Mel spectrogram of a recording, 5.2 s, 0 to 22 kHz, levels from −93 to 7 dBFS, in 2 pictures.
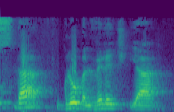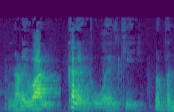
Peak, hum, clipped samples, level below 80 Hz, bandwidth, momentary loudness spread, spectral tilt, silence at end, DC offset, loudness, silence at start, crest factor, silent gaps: -6 dBFS; none; under 0.1%; -60 dBFS; 11.5 kHz; 20 LU; -4.5 dB/octave; 0 s; under 0.1%; -21 LUFS; 0 s; 16 dB; none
